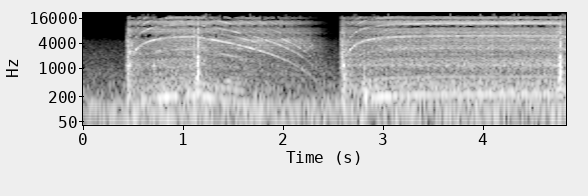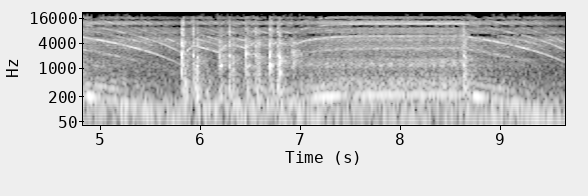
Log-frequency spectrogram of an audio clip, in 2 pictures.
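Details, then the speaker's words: Honda Accord/CR-V starter rebuilt with a kit, bench-tested with jumper leads: whirs up quickly to a high, steady whine, holds evenly, then winds down smoothly; healthy starter, pinion kicking out. "and that sound that it makes a nice smooth running sound and the RPM that it achieves that's what you're looking for"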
